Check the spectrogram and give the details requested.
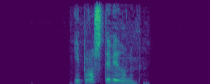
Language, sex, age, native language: Icelandic, female, 40-49, Icelandic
